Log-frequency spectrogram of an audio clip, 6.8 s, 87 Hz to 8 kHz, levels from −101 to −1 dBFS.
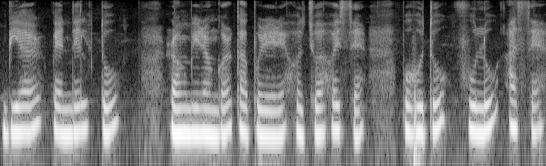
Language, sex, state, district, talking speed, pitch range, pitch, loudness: Assamese, female, Assam, Kamrup Metropolitan, 90 wpm, 210-235 Hz, 220 Hz, -14 LUFS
